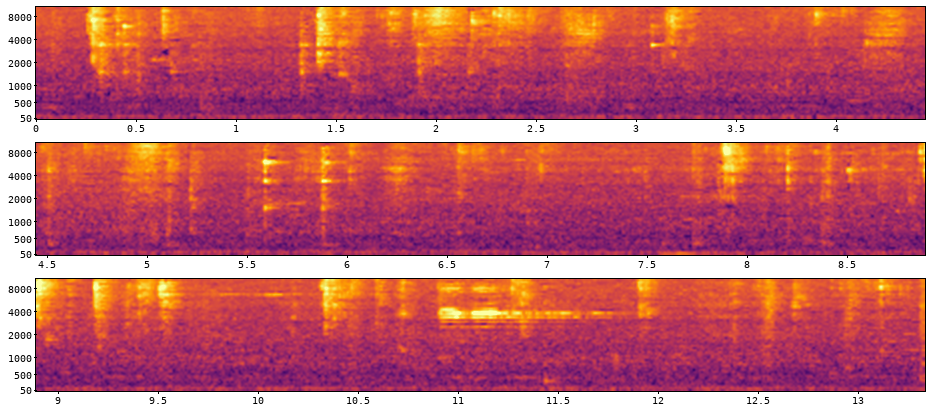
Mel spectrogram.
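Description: Chopsticks clink against a ceramic bowl.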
